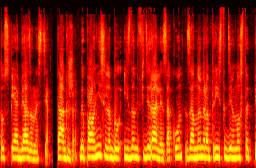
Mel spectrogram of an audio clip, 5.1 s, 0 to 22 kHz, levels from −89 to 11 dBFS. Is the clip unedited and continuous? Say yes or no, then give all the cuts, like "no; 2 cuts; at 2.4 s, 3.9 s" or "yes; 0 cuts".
yes; 0 cuts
